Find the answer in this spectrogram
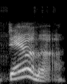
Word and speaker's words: Dana: D my name is Dana D is it really that difficult for you yes D Dana rhymes with banana let's try D you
